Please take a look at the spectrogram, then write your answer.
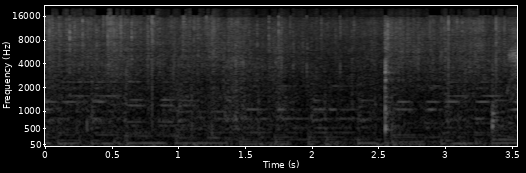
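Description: French toast slices sizzle and fry steadily in a hot pan, a dense crackling hiss running throughout with a couple of sharper clinks near the end and no talking.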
